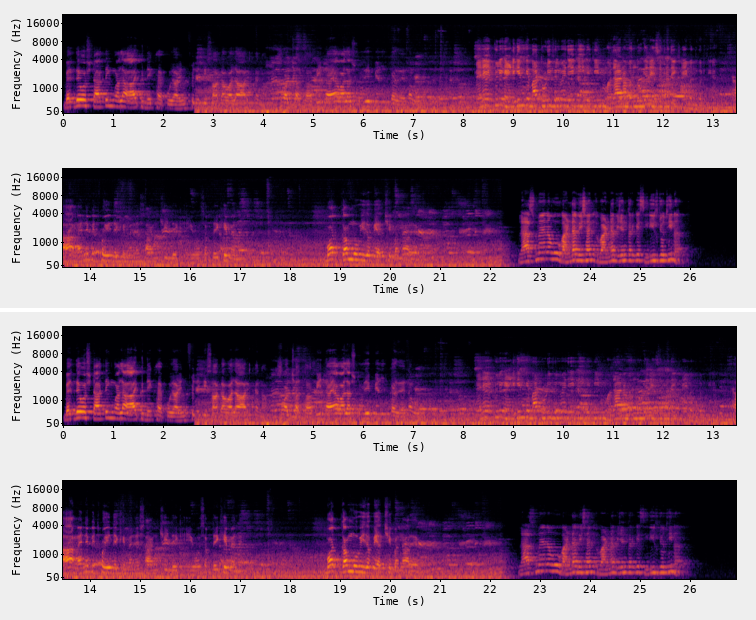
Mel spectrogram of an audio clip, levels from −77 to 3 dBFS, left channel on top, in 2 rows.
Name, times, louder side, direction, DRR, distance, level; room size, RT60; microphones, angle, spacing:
voice 1, 0.0-7.3 13.4-17.1 18.7-20.7, right 1 dB, 25° right, 1.7 m, -25 dB
sound 1, 2.6-22.3, equal, 15° left, 4.7 m, -29 dB
voice 2, 4.0-4.4 7.6-7.9 8.2-13.2 17.8-18.2 21.0-21.4 22.6-26.0, left 3 dB, 80° left, 1.5 m, -28 dB
19.0 x 18.0 x 7.6 m
head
